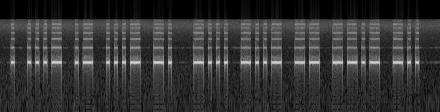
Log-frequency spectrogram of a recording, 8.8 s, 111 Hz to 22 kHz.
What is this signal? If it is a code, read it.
Morse code, heard as a keyed tone, about 15 wpm, 1160 Hz. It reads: EVAVN BXMQD
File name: mrx / mrx066 16wpm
